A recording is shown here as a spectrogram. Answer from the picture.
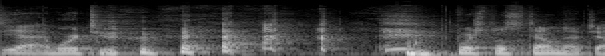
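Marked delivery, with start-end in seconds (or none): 0.7-1.6 a short high burst of laughter. Real, not acted. Co-host laughs at the joke, a high laugh. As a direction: laugh at the two-subscriber joke.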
